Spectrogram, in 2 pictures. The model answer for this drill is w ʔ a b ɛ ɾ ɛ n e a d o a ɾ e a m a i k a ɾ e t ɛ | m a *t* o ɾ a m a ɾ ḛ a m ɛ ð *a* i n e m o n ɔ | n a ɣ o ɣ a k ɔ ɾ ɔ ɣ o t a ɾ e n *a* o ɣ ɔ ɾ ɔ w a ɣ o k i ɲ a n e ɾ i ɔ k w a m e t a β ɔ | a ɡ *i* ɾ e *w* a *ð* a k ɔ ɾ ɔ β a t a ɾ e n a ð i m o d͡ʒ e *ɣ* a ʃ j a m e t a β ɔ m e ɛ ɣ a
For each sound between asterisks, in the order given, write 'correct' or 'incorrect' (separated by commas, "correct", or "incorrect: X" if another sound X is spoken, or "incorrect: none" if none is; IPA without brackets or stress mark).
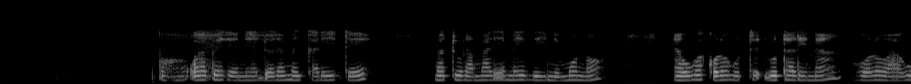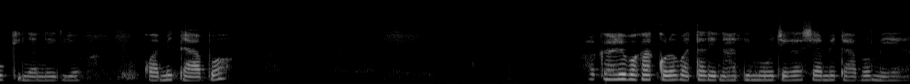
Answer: correct, incorrect: e, correct, incorrect: a, incorrect: β, incorrect: ɣ, correct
